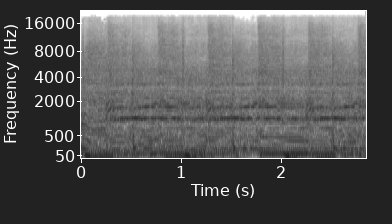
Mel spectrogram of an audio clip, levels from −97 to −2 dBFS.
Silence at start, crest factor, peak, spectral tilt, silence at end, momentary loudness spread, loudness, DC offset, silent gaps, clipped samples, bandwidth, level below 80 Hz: 0 s; 12 dB; -12 dBFS; -3.5 dB/octave; 0 s; 1 LU; -22 LUFS; under 0.1%; none; under 0.1%; 19.5 kHz; -30 dBFS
